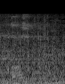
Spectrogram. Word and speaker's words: Boosie: Am I saying his name right, Boosie?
